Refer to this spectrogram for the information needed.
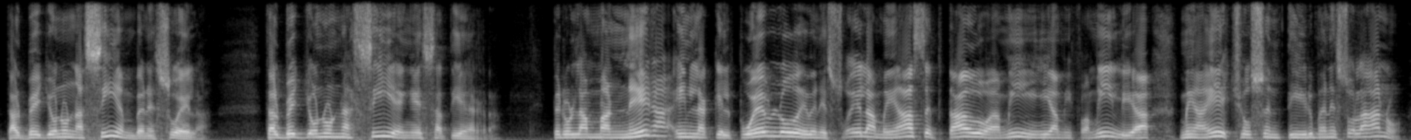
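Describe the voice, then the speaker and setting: Male pastor, fervent sermon delivery, high voice, talks right to the congregation. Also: animated, unhurried, smooth. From Puerto Rico. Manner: fervent preaching, addresses listeners directly.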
